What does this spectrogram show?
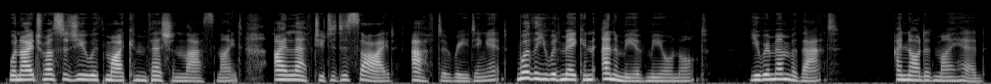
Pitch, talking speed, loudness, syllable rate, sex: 190 Hz, 205 wpm, -20 LUFS, 5.5 syllables/s, female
